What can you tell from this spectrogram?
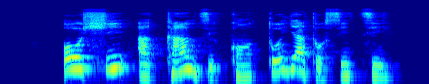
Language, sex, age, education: Yoruba, female, 46-60, tertiary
